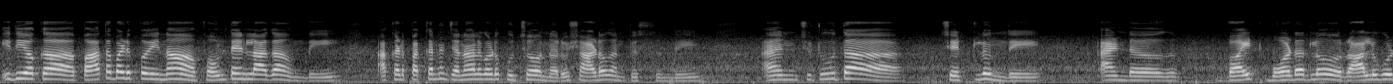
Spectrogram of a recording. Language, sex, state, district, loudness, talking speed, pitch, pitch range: Telugu, female, Andhra Pradesh, Guntur, -17 LUFS, 105 wpm, 210 Hz, 180-235 Hz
